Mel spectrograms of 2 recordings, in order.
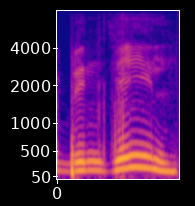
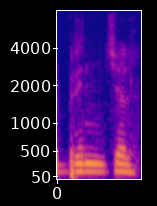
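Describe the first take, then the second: First: ब्रिंजेल with a long "jayl" ending; misspelt reading. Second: ब्रिंजल with a short "jul" ending; correct pronunciation. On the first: Teacher reads the wrong option to students, ब्रिंजेल ending in drawn-out "jayl". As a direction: stretch the end of ब्रिंजेल as brin-JAYL. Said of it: "और ये क्या कह रहा है भाई". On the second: Teacher spells out the right word, ब्रिंजल ending in short "jul". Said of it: "ब्रिंजल की spelling तो". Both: Shown as a demonstration.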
